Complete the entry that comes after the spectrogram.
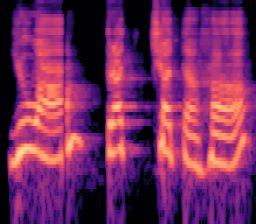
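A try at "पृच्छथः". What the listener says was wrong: Not prachataha. It is not prachataha, it becomes prichataha. Not pra. Prichati, prichataha, prichanti. Prichasi, prichataha, prichata. So pricha. Prach is a dhatu. When you decline that,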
